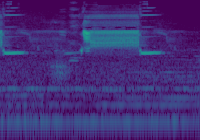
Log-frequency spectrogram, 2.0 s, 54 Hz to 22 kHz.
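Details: Red-winged Blackbird calling and flying back to nearby reeds on the Hogeye Nature Trail, The Villages, Florida, in spring 2025: a thin high whistle, a harsh half-second buzzy burst, then the thin whistle again.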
